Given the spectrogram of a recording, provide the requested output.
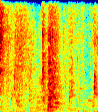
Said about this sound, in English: Those are my three dogs, Q, Nuck, and Bruno.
